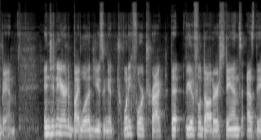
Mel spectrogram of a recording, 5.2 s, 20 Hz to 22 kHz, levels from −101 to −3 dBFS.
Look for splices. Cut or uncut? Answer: cut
